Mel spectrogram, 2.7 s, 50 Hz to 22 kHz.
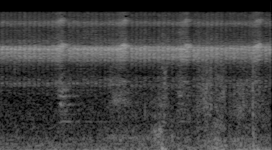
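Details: Cicada in a small home garden, August 5, 2020: a short stretch of steady high whining buzz with gentle pulsing every half second or so, against a soft low background.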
